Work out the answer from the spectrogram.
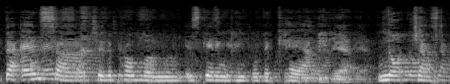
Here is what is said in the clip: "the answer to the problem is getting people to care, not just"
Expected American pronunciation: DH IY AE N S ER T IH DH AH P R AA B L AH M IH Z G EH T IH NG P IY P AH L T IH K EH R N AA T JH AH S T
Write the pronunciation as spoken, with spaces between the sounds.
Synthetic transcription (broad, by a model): DH IY AE N S ER T IH DH AH P R AA B L AH M IH Z G EH T IH NG P IY P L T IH K EH R N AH T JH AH S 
